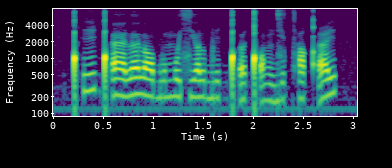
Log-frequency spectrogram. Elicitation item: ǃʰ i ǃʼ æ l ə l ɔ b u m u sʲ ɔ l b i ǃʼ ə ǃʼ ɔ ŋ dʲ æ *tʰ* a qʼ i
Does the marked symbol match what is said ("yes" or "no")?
yes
